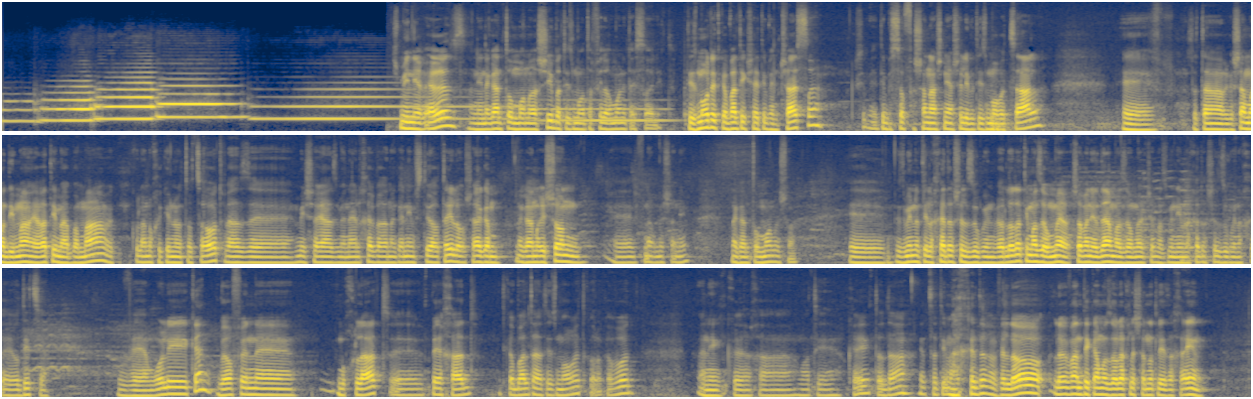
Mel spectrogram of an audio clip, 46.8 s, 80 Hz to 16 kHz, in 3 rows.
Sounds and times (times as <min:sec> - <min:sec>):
Trumpet: 0:00.0 - 0:09.0.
